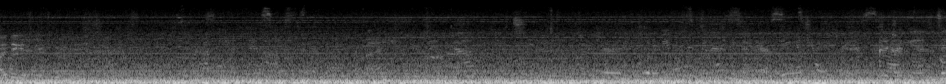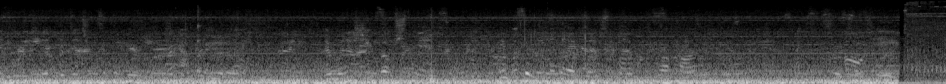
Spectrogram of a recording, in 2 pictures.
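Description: Bell 412 helicopter lifting off in the X-Plane 11 flight simulator, a steady loud rotor and turbine drone that holds evenly throughout, with someone talking intermittently over it.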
